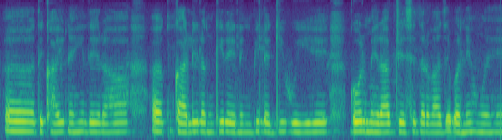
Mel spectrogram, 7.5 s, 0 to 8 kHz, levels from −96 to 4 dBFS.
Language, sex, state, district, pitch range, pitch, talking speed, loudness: Hindi, female, Madhya Pradesh, Bhopal, 190-200 Hz, 195 Hz, 160 wpm, -17 LUFS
